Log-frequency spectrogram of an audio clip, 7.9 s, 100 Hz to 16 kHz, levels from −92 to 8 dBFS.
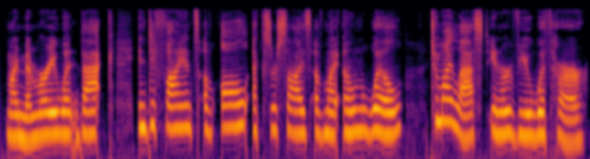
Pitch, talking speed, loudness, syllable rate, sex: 235 Hz, 145 wpm, -17 LUFS, 4.2 syllables/s, female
